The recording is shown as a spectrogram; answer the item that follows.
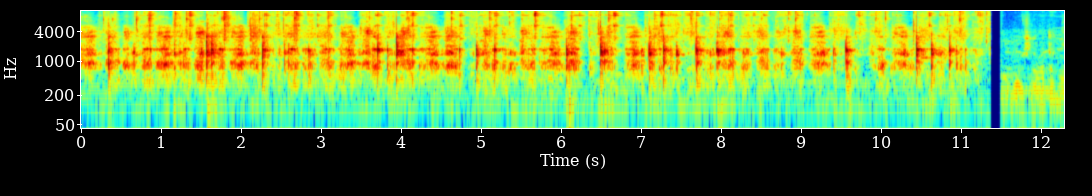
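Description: A stone roller (nora) is rubbed back and forth over a stone grinding slab (sil), crushing ginger and green chillies into a wet paste. It makes a steady run of gritty scrapes and sharp stone-on-stone clicks, which stops shortly before the end.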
